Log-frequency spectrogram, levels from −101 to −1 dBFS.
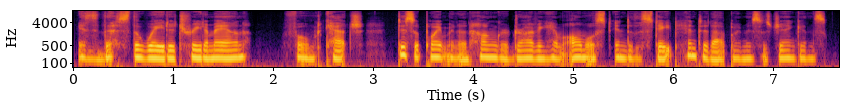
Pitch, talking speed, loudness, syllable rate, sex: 165 Hz, 190 wpm, -21 LUFS, 5.1 syllables/s, female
